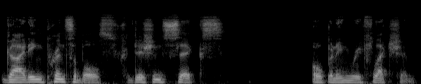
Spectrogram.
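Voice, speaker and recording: A man's voice: low voice, fairly even intonation, unhurried, breathy edge. A middle-aged or older man reading a scripted daily reflection for a recovery podcast.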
